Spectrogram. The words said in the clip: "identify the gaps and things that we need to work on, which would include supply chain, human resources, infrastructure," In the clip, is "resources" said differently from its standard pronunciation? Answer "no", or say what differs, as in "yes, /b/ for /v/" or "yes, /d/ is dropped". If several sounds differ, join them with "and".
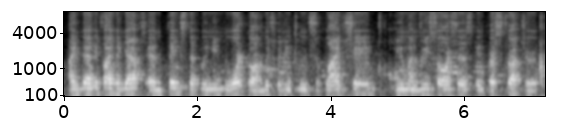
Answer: yes, /s/ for /z/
